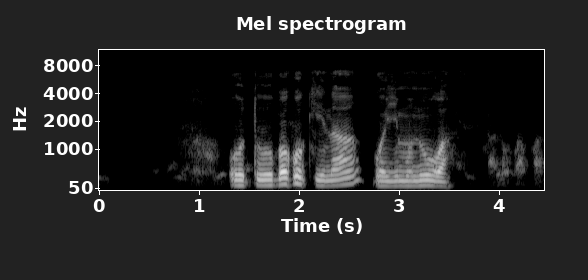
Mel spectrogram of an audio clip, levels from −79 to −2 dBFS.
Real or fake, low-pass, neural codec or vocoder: fake; 7.2 kHz; codec, 16 kHz, 16 kbps, FunCodec, trained on Chinese and English, 50 frames a second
